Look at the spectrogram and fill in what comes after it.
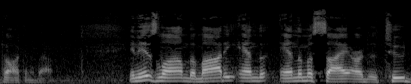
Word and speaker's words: Mahdi: And again, I've got pronunciation there, Mahdi.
